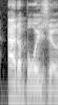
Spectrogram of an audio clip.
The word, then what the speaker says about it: Adebayo: State, and then Quincy Adebayo. If you kind of say Attaboy and add an O at the end, I believe that's the right way to pronunciate it, out of Mississippi.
